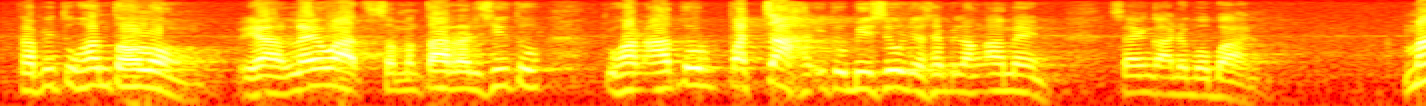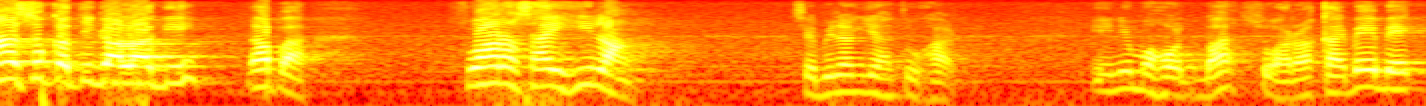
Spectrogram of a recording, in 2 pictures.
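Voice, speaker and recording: A middle-aged male pastor preaching a sermon and telling a personal testimony in an animated, exclamatory way, dropping suddenly into quiet asides. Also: high voice, vocal fry. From Indonesia. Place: church hall. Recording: reverberant church hall.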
